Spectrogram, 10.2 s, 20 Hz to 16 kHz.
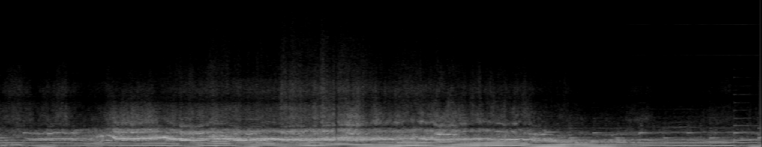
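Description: Aston Martin One-77's V12 engine revving hard as the car drifts, its pitch rising and falling with the throttle, with tyres squealing and skidding on tarmac. It is loudest through the middle of the slide and eases off after about seven seconds.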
